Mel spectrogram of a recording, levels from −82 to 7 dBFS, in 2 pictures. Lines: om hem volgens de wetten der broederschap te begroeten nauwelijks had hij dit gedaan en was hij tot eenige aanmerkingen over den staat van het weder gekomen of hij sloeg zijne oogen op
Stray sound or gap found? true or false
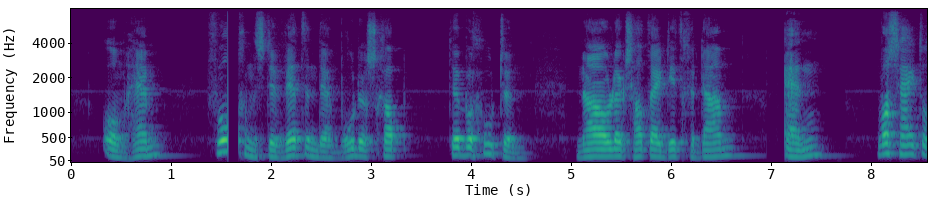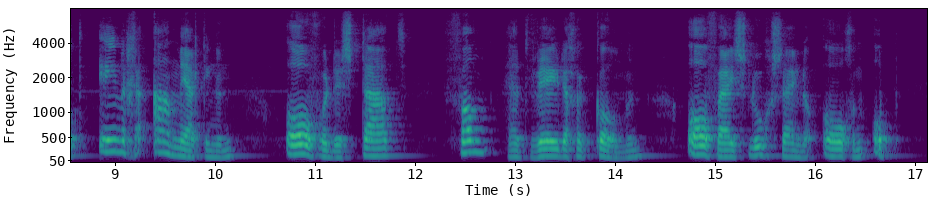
true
